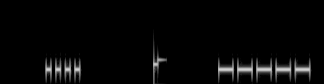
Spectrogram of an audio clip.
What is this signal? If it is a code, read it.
Morse code, heard as a keyed tone, about 25 wpm, 700 Hz. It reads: H 0
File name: Single Character (Letter:Number:Punctuation:Prosign) - Rapid-Fire - 25wpm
